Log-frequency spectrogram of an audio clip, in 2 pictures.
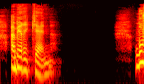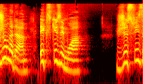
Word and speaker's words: américain: And then the adjective, américain or américaine. If you are a man, je suis américain, américain. 4 syllables. Américain. Drop your jaw on the final nasal sound.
